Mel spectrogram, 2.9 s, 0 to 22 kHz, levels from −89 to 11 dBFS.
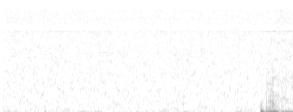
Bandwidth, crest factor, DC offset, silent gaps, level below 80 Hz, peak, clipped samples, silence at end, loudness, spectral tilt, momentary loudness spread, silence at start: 16.5 kHz; 18 dB; under 0.1%; none; -76 dBFS; -46 dBFS; under 0.1%; 0 s; -66 LUFS; -1.5 dB/octave; 1 LU; 0 s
